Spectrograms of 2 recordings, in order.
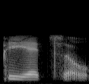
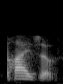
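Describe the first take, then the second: First: The word is given an Italian pronunciation. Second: The word is given an anglicized pronunciation. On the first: "It's pronounced in Italian" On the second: "or some people say"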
